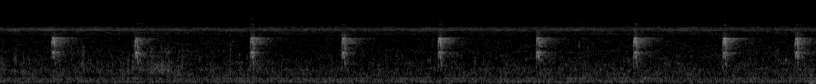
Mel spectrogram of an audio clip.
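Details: A male Great spotted woodpecker at Ōhora spring, Lake Yamanaka, Japan, on 11 August 2020 gives sharp, clipped, high single "kik" call notes about once a second, over a faint steady insect hiss.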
